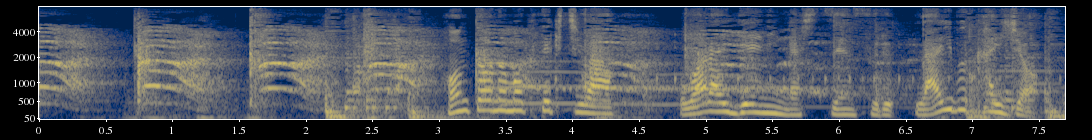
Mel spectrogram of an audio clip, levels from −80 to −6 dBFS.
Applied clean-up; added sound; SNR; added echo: none; none; none; none.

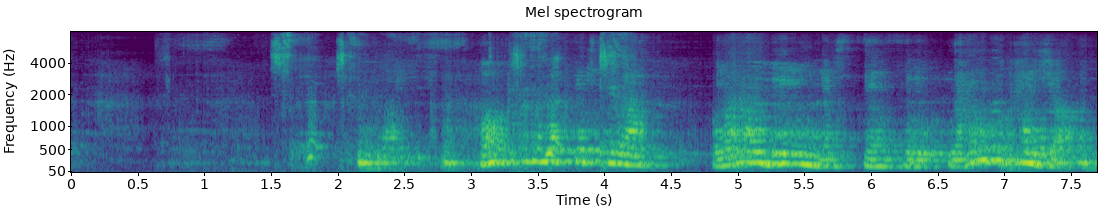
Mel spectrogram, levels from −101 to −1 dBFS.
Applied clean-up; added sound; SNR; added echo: neural separator model SepFormer DNS4.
